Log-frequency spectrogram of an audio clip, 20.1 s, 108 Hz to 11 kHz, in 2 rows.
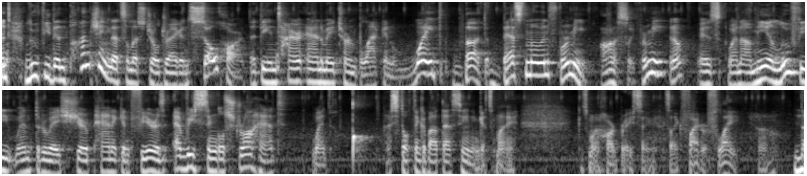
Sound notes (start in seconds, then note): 14.4 pop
